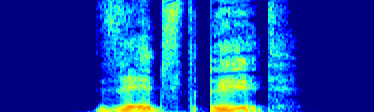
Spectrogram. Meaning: self-image
- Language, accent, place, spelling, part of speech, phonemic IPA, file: German, Germany, Berlin, Selbstbild, noun, /ˈzɛlpstˌbɪlt/, De-Selbstbild.ogg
